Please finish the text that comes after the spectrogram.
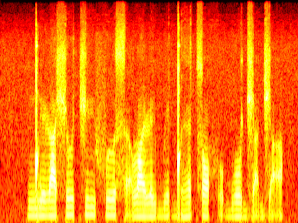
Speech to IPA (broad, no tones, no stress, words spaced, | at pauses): ŋ͡ǃiɭaʃɯ t͡ʃi fɯsɛ̰lˠɛɭi beɡ͡ǃɛt͡sɔho̰ bod͡ʒa̰d͡ʒa̰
